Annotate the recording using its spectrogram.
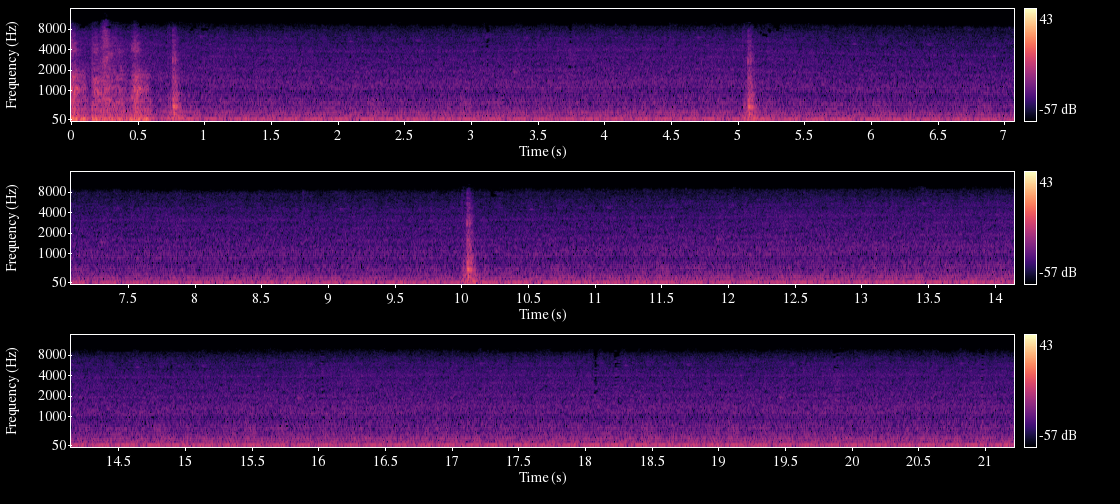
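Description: A car engine hums steadily while driving over rough ground.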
